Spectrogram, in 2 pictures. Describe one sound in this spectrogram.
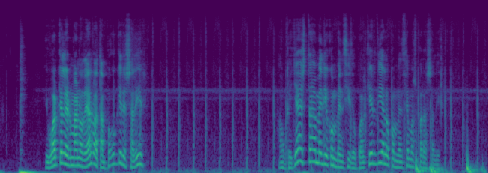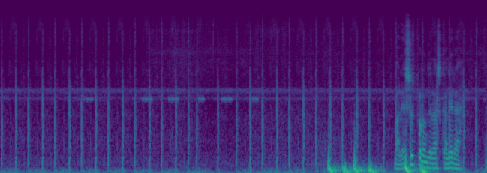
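Quick footsteps patter steadily.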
